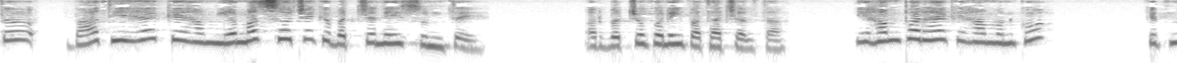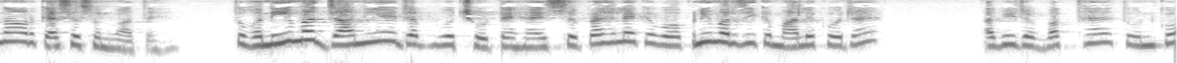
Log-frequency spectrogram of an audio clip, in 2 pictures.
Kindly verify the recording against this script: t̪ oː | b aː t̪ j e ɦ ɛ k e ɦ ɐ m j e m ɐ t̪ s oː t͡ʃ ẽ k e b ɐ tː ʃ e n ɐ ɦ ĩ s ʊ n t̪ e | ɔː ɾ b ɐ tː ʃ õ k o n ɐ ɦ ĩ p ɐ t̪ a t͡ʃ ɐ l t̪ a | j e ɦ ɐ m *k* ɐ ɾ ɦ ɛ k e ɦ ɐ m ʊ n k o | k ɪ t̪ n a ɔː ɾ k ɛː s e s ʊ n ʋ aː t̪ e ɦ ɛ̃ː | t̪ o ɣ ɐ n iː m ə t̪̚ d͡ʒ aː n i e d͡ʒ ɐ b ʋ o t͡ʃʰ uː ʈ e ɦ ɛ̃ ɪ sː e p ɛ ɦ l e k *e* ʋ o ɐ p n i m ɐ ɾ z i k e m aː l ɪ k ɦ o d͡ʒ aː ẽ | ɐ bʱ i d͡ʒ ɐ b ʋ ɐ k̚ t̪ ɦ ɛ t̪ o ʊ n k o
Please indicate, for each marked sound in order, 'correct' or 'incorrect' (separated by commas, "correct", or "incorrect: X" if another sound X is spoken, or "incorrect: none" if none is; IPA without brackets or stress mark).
incorrect: p, correct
